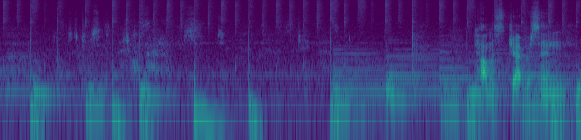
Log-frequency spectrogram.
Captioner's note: pensive music; team whispering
